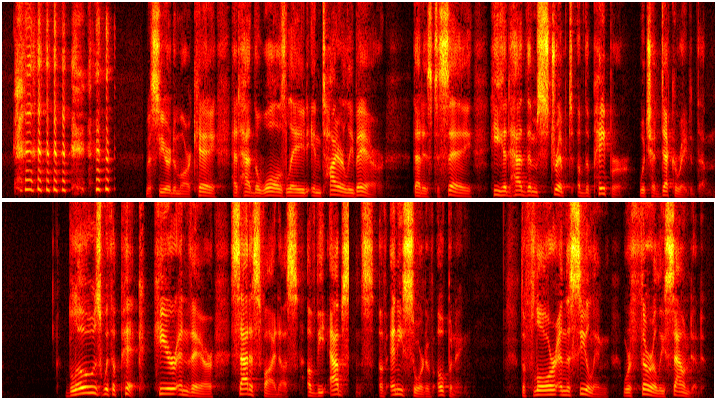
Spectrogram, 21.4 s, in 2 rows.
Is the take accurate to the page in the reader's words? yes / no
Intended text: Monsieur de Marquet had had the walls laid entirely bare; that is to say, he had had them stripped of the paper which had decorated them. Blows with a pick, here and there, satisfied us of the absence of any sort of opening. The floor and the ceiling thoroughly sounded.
no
